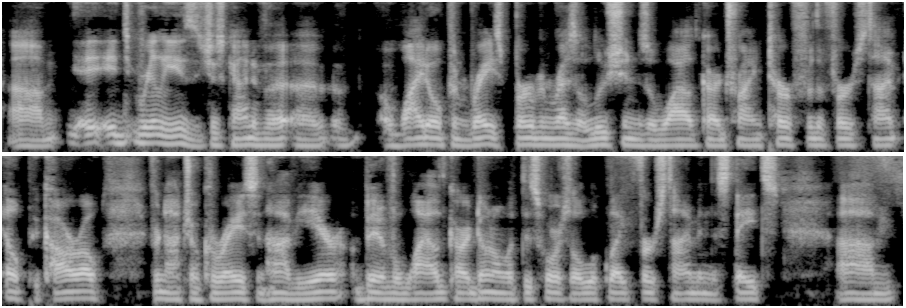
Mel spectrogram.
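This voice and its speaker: Hushed, low-pitched man previewing races. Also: little pitch movement, normal speed, dry recording. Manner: hushed, quiet indoor voice, holding volume down. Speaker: horse racing show host. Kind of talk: casual race preview commentary. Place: hotel room.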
